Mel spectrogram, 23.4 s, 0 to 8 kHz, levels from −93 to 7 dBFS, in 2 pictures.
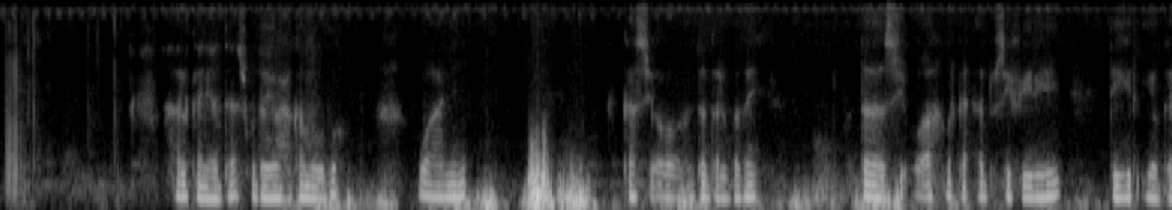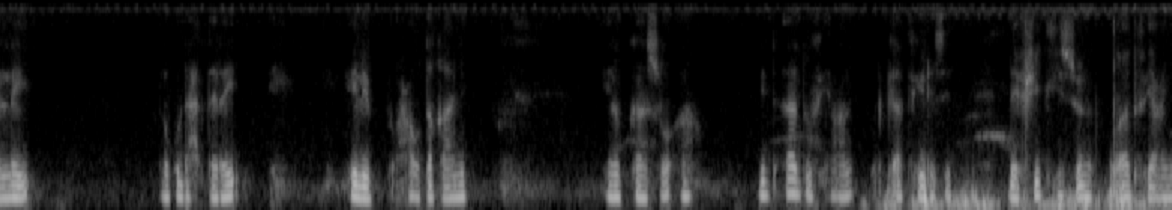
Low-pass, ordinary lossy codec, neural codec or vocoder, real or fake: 7.2 kHz; Opus, 24 kbps; none; real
